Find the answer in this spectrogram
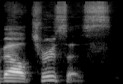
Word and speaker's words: Baltrusis: Please welcome, of course, Sam Beltrus.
